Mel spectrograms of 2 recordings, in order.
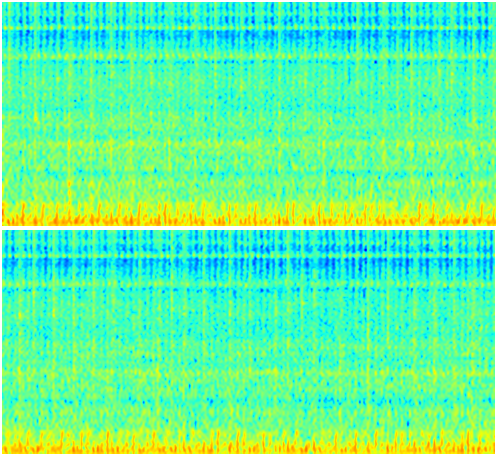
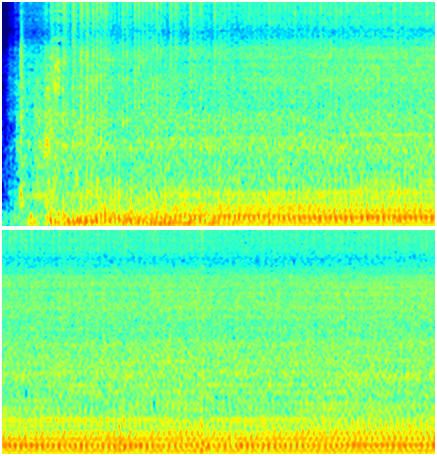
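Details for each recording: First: Tecumseh generator bought as non-running, running with the brown low-oil sensor wire disconnected; oil was later found low. Single-cylinder engine chatters along at a steady pace without stalling or surging; running normally. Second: Tecumseh-engined generator sold as non-working, after new fuel line and reconnecting the oil sensor brown wire: engine catches on first pull and runs steadily without stumbling or dying.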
